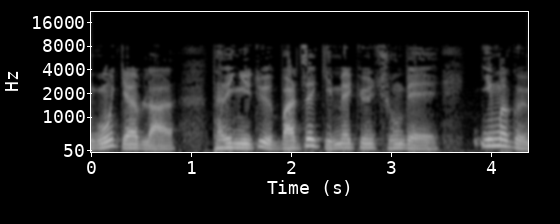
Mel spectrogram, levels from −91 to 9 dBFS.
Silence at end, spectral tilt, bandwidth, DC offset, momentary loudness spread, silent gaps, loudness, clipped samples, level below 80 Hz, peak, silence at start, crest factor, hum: 0 s; -7 dB/octave; 8.4 kHz; under 0.1%; 9 LU; none; -25 LUFS; under 0.1%; -54 dBFS; -10 dBFS; 0 s; 14 dB; none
